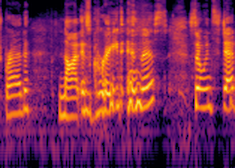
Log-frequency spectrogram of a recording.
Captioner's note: chuckles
